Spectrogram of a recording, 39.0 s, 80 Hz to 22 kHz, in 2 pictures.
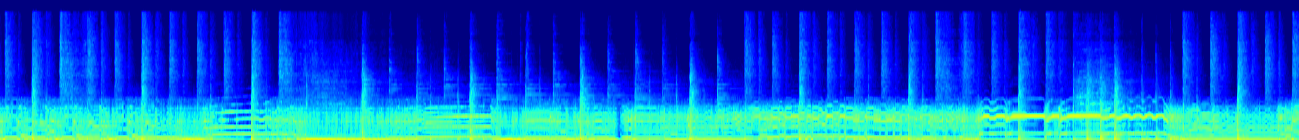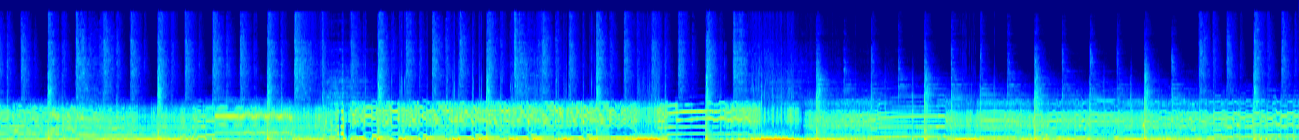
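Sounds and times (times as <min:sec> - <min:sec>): low bass line: 0:00.0 - 0:38.9
electric guitar solo: 0:19.2 - 0:38.9.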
